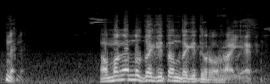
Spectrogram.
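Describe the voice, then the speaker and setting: Smug Ilocano boss, slightly distant. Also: male voice, fairly high pitch, wildly swooping pitch, a little fast, slight background noise. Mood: commanding. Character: powerful scheming boss, smug, commanding man. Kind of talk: radio drama acting.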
